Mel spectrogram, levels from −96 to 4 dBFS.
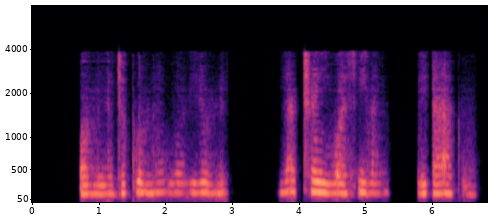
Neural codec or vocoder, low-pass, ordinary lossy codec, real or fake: codec, 44.1 kHz, 0.9 kbps, DAC; 7.2 kHz; AAC, 16 kbps; fake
